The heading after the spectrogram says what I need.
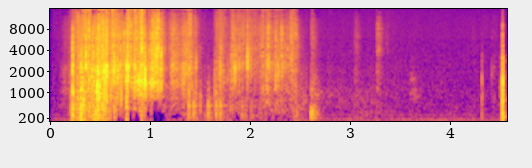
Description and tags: Recorded with a black Sony digital IC voice recorder.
